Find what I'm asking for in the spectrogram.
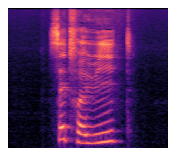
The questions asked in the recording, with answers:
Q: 7 fois 8,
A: 56.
